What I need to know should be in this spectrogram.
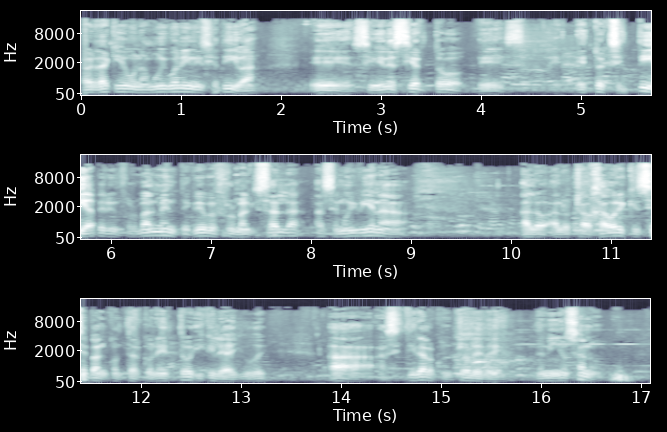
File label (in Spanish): Cuña; Sodimac Belloto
